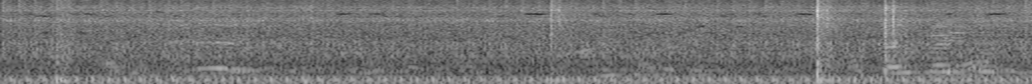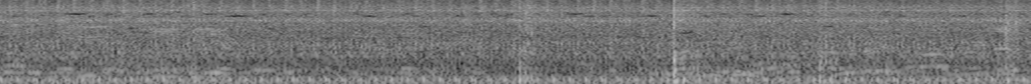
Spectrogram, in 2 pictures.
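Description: Volleyball struck by hand during a rally: a sharp smack about four seconds in and a few lighter hits later, over a steady low engine-like drone and the murmur of voices.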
